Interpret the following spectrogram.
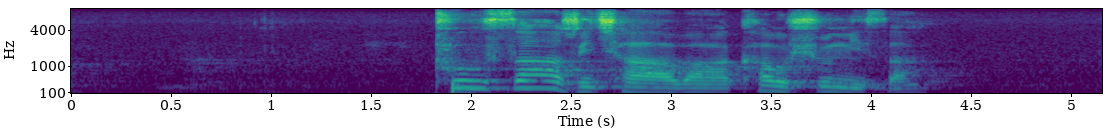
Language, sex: Venda, male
